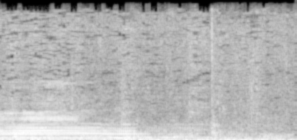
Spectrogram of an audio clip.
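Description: A cow among a Wodaabe herding group gives one loud, close moo that falls in pitch and fades into low rumbling background noise.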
